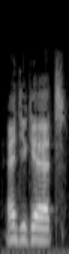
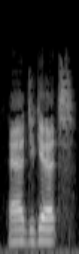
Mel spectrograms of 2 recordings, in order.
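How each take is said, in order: Both takes have the same delivery.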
